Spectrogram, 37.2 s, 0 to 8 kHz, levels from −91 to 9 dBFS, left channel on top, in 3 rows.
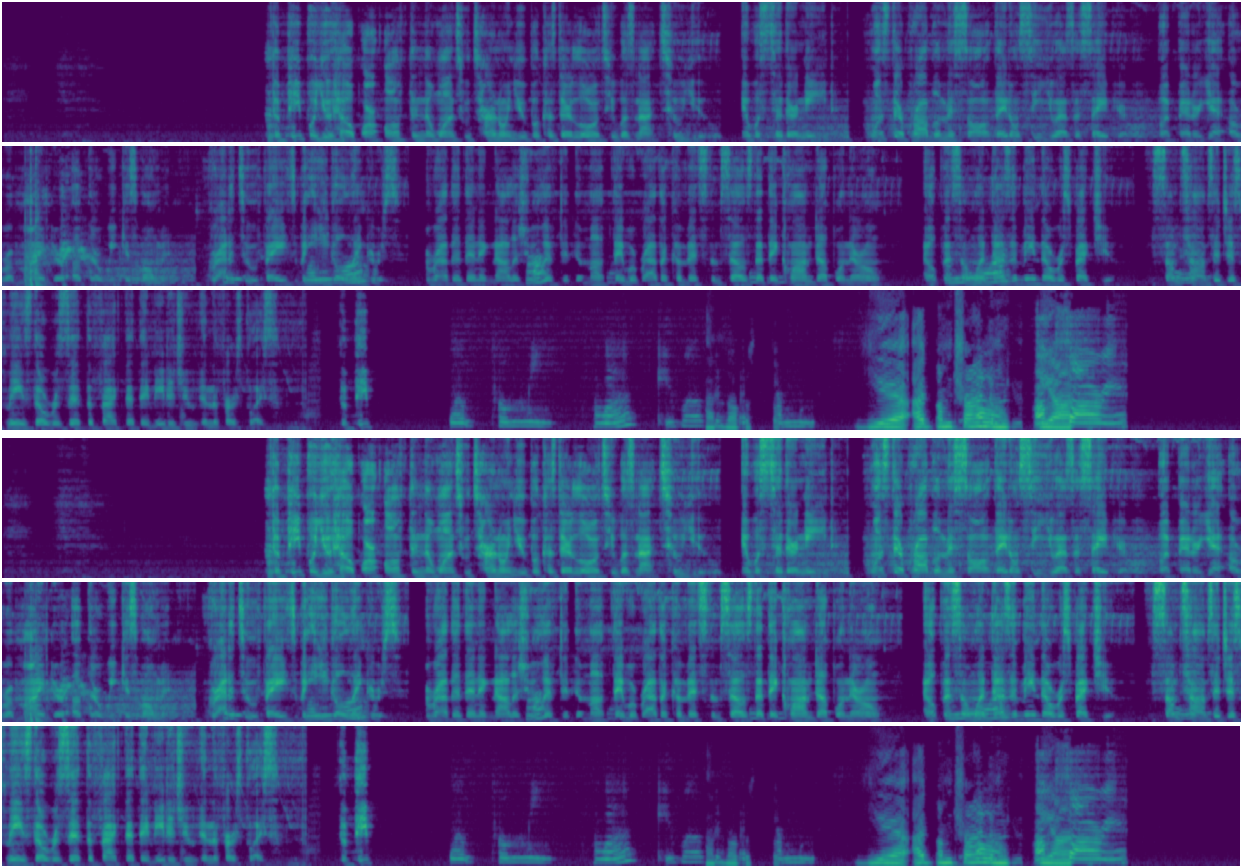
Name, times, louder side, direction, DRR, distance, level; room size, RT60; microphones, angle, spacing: voice 1, 2.6-21.2 21.6-23.5 23.9-27.8 28.1-28.5, right 9 dB, 45° right, 7.7 m, -34 dB
voice 2, 12.6-13.3 13.7-14.0 14.6-14.8 15.4-16.2 17.6-17.8 21.8-22.5 24.1-24.3 29.3-29.5 29.7-30.3 30.7-31.1 31.4-32.0 32.5-32.9 34.5-34.8 35.1-36.0, left 3 dB, 20° left, 5.8 m, -37 dB
voice 3, 33.4-34.8 35.2-35.5, left 2 dB, 50° left, 1.7 m, -29 dB
head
